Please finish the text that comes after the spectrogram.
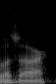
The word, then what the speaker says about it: Lazar: We're talking about Lazer, Bob. Yeah. What about Bob? Is that how you pronounce it? Is it Lazer or Lazar? Lazar.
